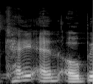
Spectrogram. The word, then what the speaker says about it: knob: Knob is K-N-O-B. You don't hear the K when you pronounce knob, and therefore it doesn't count.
